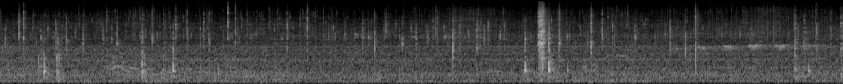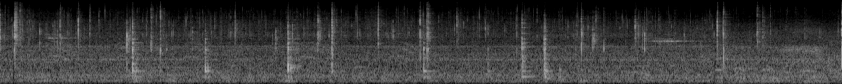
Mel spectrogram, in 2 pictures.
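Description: Egg frying gently in a pan over a low flame, a steady soft sizzle with occasional crackles and light spatula stirring clicks throughout, close and fairly quiet.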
